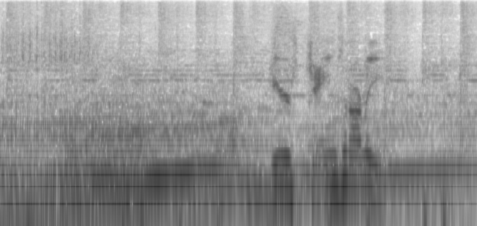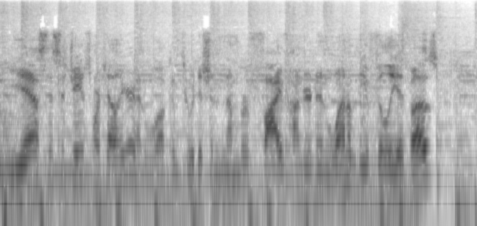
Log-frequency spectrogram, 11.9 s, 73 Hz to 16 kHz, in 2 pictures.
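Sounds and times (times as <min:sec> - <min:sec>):
1965 Shelby Cobra engine roaring while racing flat out: 0:00.0 - 0:09.1
speech: 0:03.4 - 0:05.0, 0:06.2 - 0:11.8.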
